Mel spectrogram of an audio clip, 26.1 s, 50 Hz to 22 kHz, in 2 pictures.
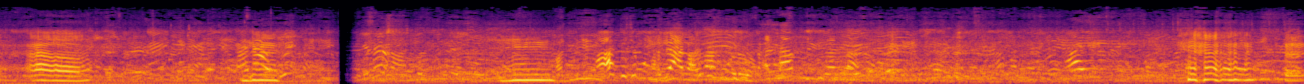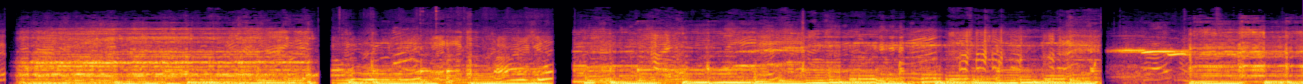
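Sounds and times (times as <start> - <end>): people chatting: 0.0 - 13.1, 15.6 - 23.9.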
